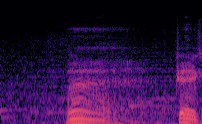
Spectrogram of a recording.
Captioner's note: nonverbal grunt as interjection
